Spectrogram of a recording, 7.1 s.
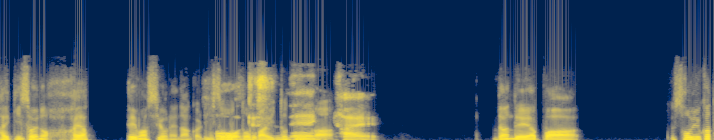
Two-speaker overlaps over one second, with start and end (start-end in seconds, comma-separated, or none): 2.0-3.5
